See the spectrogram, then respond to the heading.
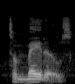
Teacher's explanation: the alveolar tap sounds more like a d but a short d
